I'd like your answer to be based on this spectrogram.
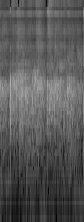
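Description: A church congregation breaks into applause, a thick continuous wash of many hands clapping, loud and close, lasting under a second.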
